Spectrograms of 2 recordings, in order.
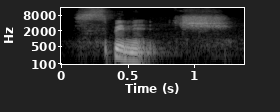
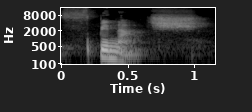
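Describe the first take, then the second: First: The second vowel matches the first vowel. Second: The second vowel differs from the first vowel. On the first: The speaker calls it right. "the A sounds exactly the same as the I" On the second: The speaker calls it wrong. "Some students try to pronounce it"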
